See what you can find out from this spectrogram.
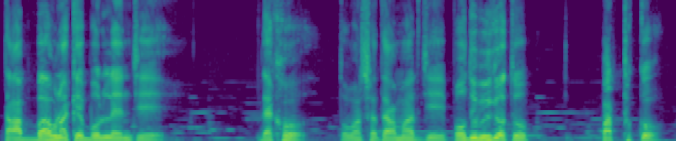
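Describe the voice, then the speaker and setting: A middle-aged man with a Bangladeshi accent telling his life story as an interview guest, in a measured way with pauses and some English words mixed in. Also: mid-range voice, animated. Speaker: interview guest, civil servant. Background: background music.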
